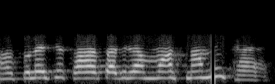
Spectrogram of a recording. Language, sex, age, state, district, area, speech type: Maithili, female, 18-30, Bihar, Saharsa, rural, conversation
